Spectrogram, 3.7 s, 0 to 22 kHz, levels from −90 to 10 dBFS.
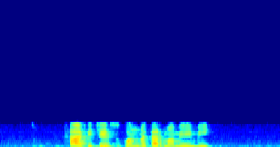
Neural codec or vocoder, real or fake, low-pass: none; real; 3.6 kHz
